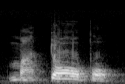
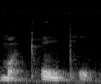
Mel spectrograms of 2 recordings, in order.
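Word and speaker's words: Matobo: place called the mountains of the round rocks matabo wrongly pronounced matopo in in Zimbabwe this Hills are really not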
